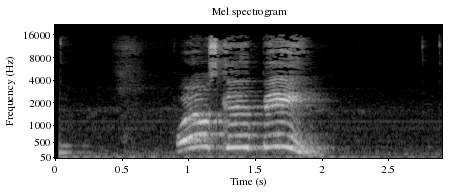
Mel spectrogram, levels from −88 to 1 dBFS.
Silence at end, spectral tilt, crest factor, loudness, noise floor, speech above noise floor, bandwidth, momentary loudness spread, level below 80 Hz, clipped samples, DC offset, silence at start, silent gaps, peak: 0.75 s; -2.5 dB/octave; 18 dB; -20 LUFS; -52 dBFS; 32 dB; 16.5 kHz; 17 LU; -48 dBFS; under 0.1%; under 0.1%; 0.05 s; none; -6 dBFS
